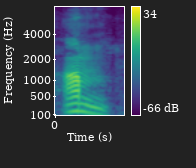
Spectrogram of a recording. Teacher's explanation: যখন দুজাবার হয় তখন আওয়াজটা নাকের ভিতর চলে যায়, আন, তাহলে নাক আন বলবেন।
